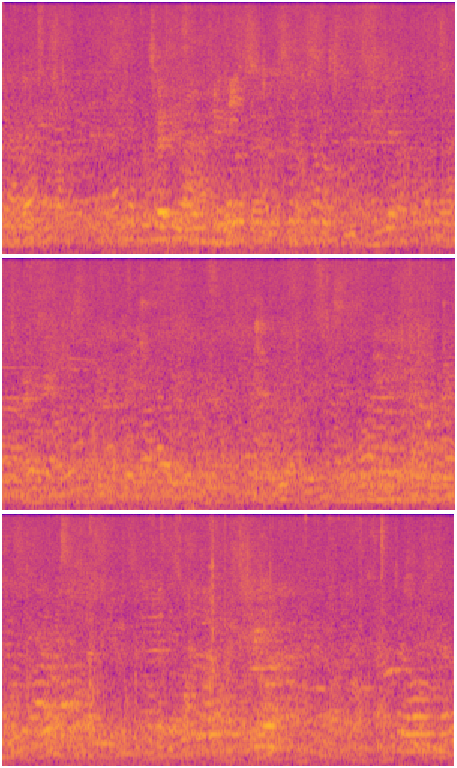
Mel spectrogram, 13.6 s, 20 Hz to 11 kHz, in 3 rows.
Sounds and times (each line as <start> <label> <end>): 0.0 tourists 13.5
6.6 Guided tour 13.5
